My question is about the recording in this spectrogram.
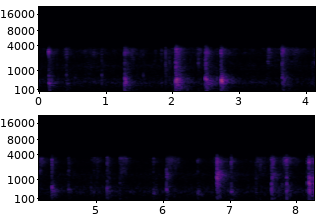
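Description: Irregular scuffing and tapping of shoes on paving, with a few sharper knocks about two seconds in and again near the end.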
